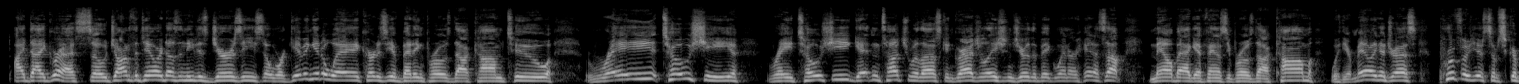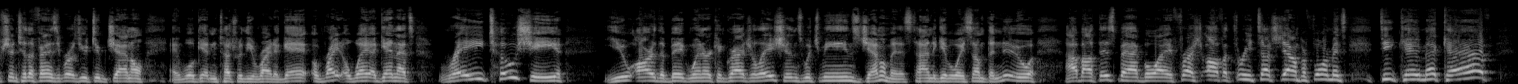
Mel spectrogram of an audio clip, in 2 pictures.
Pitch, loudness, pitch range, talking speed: 170 Hz, -25 LUFS, 155-200 Hz, 190 wpm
